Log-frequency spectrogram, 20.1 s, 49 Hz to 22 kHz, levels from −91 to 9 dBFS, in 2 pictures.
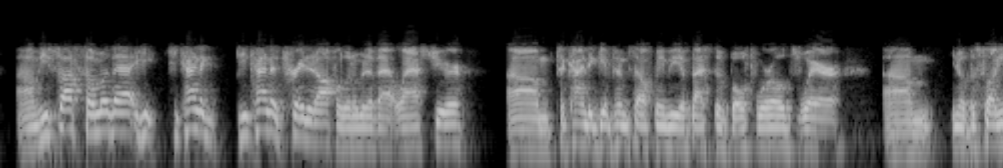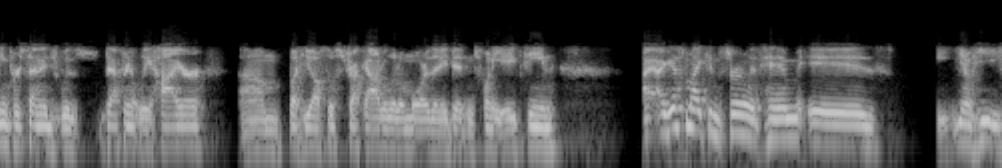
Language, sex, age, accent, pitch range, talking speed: English, male, 30-49, American, 110-140 Hz, 205 wpm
